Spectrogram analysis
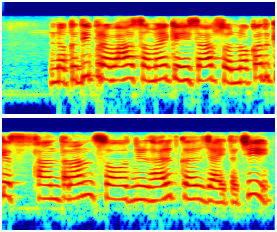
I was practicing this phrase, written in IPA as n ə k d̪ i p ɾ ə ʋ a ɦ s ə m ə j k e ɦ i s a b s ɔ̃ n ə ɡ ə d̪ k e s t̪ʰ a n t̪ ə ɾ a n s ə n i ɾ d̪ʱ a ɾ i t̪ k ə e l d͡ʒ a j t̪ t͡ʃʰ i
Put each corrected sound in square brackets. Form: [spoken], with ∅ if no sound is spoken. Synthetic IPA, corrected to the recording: n ə k d̪ i p ɾ ə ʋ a ɦ s ə m ə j k e ɦ i s a b s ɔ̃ n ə [k] ə d̪ k e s t̪ʰ a n t̪ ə ɾ a n s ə n i ɾ d̪ʱ a ɾ i t̪ k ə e l d͡ʒ a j t̪ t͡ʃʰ i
